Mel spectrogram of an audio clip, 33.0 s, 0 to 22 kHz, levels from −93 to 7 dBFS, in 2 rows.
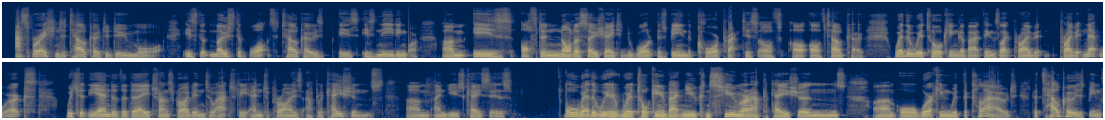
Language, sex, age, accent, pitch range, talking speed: English, male, 40-59, British, 105-125 Hz, 140 wpm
